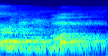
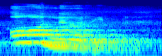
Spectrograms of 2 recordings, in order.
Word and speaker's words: honorable: Because here when we pronounce honorable, H is silent. So it becomes honorable.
